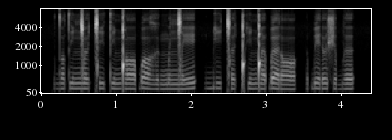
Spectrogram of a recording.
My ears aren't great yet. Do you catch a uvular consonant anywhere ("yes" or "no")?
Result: no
